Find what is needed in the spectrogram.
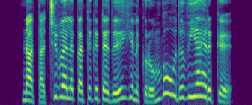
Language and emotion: Tamil, happy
